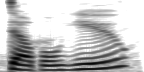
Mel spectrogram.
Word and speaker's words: would: W-U-D. W-O-U-L-D. Would. Great job. Hey, the words should, could, and would rhyme. They also have the same tricky spelling.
